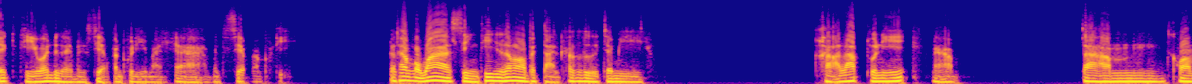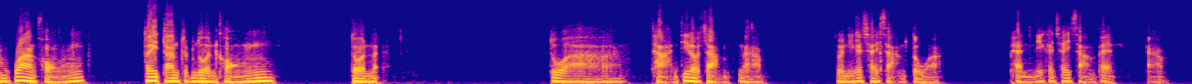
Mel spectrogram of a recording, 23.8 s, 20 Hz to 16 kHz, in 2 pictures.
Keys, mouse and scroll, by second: 0.1 click, 2.4 click, 3.7 click, 4.0 right click, 5.0 click, 6.3 right click, 7.9 click, 9.0 click, 9.7 right click, 11.0 click, 11.7 click, 14.5 click, 18.6 ctrl+click, 19.3 ctrl+right click, 21.1-22.2 drag, 23.1 click, 23.7-23.8 drag.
